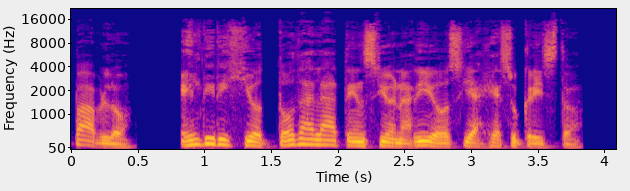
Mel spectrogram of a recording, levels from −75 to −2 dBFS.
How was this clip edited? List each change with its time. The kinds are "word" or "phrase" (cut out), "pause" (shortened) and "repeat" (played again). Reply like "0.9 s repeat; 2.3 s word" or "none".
2.6 s word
